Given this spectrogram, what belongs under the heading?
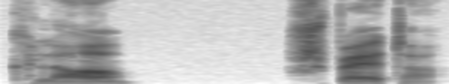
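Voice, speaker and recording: A woman's voice: extremely low pitch, extremely slow, vocal fry, fairly bright tone, dry recording, studio quality, heavily acted. A woman reading the part of a protective, menacing young man in a storybook. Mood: curt. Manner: curt, menacing.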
